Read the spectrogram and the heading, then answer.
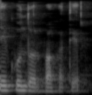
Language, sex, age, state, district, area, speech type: Goan Konkani, male, 30-45, Goa, Canacona, rural, spontaneous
